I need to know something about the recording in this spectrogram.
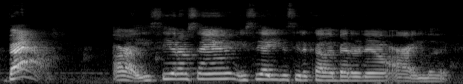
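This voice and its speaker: A woman sommelier presents a blind wine tasting, explaining it casually to camera in a playful, slangy, sweary way. Her mid-range voice is animated and fast. The recording has a roomy echo and faint background noise.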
